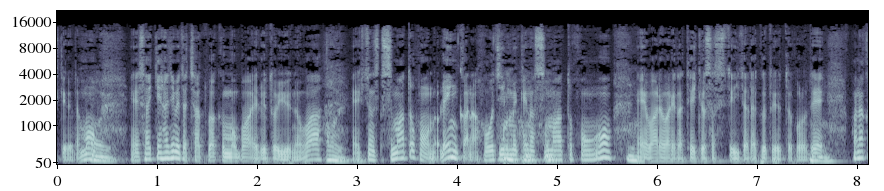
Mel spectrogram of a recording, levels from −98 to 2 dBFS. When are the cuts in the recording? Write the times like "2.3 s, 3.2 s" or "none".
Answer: 3.2 s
